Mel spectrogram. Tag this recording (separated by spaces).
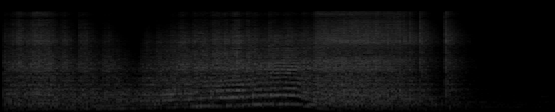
creaking door open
